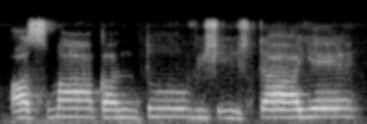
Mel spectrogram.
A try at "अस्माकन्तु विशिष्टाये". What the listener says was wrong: হ্যাঁ, তু এটা হচ্ছে হ্রস্ব। সুতরাং अस्माकन्तु বিশিষ্টা, এখানে তু এরকম বললে হবে না। তু বি একসঙ্গে বলতে হবে। अस्माकन्तु বিশিষ্টায়ে, বলুন। अस्माकन्तु विशिष्टाये, तु विशिष्टाये, বলুন।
